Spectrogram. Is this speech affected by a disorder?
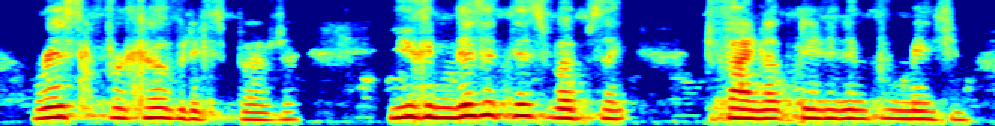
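Yes: traumatic brain injury.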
